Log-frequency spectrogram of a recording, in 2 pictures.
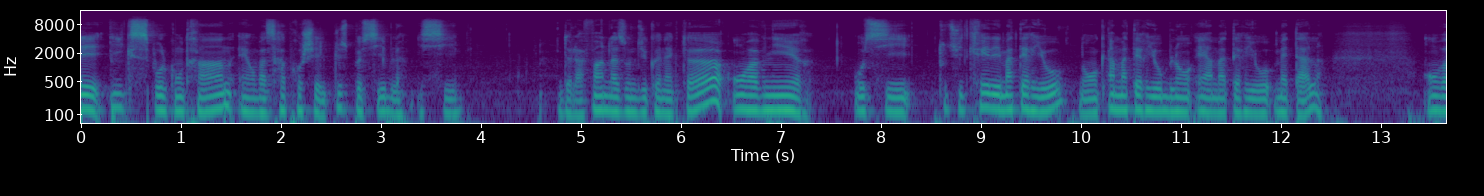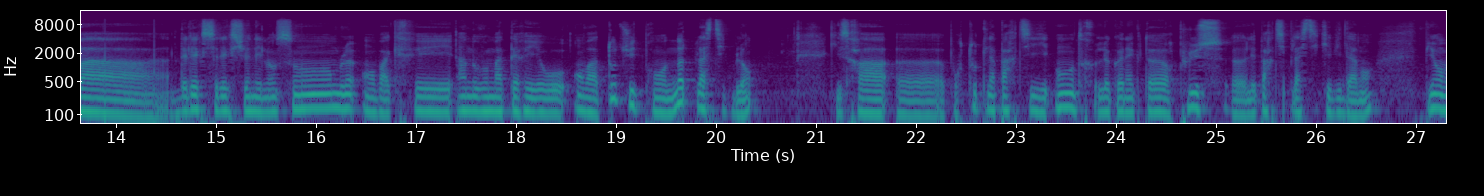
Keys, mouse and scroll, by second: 1.2-1.7 scroll down 4, 1.7 Tab, 2.5 alt+shift+click, 5.5 Tab, 5.9 scroll up 2, 6.1 scroll down 1, 7.5 alt+shift+click, 9.9 alt+shift+click, 13.2 a, 13.5 a, 13.7 a, 14.8 click, 16.0 click, 18.5 scroll down 5, 18.9-19.9 scroll up 4, 19.9-20.3 scroll up 1, 25.7 click.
